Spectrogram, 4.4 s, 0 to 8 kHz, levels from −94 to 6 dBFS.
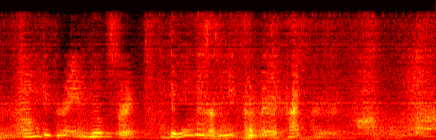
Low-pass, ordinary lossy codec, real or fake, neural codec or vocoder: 7.2 kHz; AAC, 48 kbps; fake; codec, 44.1 kHz, 0.9 kbps, DAC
